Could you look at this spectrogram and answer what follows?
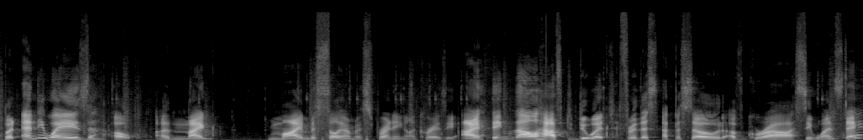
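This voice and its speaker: A man's voice: a little high, sing-song, moderate pace, pushed and bright, clean tone. A man with a French accent, a native French speaker, hosting a casual gaming podcast and rambling with many restarts as he plays. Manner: rambling, self-correcting, chatty. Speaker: let's play host.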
